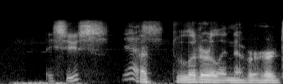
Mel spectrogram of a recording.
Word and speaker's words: ASUS: know it's pronounced ASUS ASUS just sounds like you're saying Jesus but yeah the ASUS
